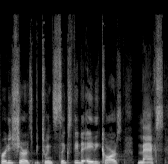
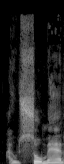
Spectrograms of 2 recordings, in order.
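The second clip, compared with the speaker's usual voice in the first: ordinary talk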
